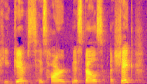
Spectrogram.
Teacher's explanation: so every other syllable is stressed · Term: stressed syllables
